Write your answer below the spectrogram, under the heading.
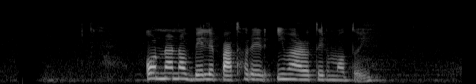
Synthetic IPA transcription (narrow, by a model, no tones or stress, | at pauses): onːanːobelepat̪ʰoɾeɾimaɾot̪eɾmɔt̪o̰j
